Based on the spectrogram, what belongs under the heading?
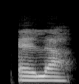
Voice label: "elle a", frances

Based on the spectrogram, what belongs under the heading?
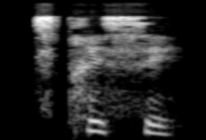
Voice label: "stressee", frances; estados animo

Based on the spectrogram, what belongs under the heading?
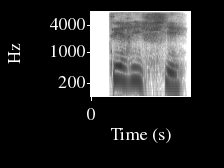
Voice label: "terrifie", frances; estados animo

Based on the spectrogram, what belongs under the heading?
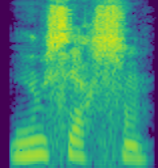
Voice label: "nous cherchons", frances

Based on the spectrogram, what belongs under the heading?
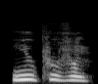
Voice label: "nous pouvons", frances

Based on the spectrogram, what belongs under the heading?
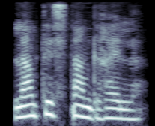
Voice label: "l intestine grele", frances; partes del cuerpo

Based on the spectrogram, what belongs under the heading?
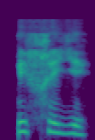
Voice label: "effraye", frances; estados animo

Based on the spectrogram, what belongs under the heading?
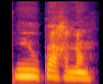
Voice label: "nous parlons", frances

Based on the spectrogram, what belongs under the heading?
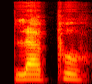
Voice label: "la peau", frances; partes del cuerpo

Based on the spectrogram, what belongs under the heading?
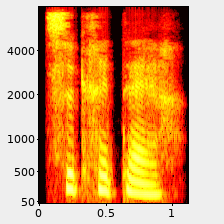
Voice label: "secretaire", frances; profesiones

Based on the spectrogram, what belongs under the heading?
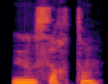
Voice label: "nous sortons", frances

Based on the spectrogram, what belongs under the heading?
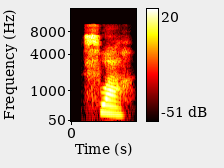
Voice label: "soir", frances

